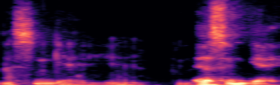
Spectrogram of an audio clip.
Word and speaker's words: Essengue: 8.4, Noa Essengue. Is that how you say it? Essengue, yeah.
